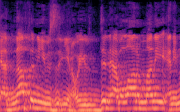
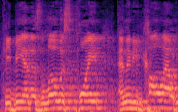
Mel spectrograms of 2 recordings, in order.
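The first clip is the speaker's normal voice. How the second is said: ordinary delivery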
